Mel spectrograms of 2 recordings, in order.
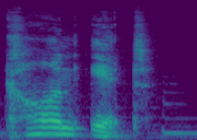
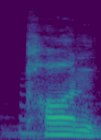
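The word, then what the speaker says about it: khanate: Oh, Aguma Bear says the domain of a Khan, like Genghis Khan, but pronounced like Khan-it. Khan-it.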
